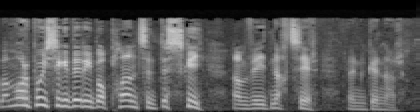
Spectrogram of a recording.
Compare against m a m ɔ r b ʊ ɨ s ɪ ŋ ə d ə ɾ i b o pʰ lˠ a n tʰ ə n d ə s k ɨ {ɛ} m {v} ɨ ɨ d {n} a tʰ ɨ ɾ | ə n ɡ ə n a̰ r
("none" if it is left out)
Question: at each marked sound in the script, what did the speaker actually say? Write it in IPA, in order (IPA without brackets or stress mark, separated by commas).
a, v, n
